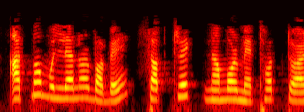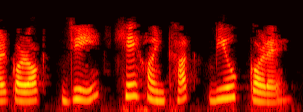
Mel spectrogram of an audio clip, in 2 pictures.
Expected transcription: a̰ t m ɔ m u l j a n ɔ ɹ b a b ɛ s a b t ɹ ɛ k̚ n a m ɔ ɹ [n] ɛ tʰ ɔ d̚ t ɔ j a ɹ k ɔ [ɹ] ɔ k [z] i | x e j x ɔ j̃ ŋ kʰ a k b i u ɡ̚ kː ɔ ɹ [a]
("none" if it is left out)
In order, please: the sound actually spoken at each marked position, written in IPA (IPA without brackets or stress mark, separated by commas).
m, ɹ, z, ɛ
